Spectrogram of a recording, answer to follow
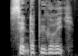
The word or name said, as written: centerbyggeri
